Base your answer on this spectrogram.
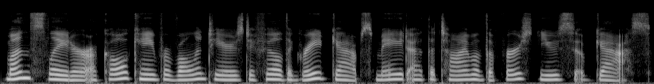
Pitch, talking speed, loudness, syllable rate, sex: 220 Hz, 200 wpm, -21 LUFS, 4.0 syllables/s, female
